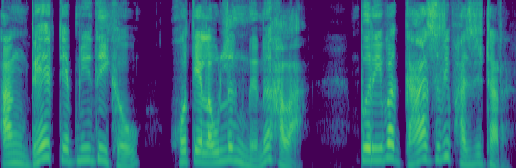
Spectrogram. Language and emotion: Bodo, disgusted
